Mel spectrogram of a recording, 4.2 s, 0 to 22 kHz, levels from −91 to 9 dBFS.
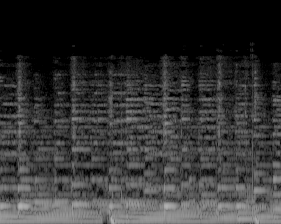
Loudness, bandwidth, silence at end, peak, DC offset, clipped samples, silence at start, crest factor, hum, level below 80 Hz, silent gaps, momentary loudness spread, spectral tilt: -32 LUFS; 8.2 kHz; 0 s; -14 dBFS; under 0.1%; under 0.1%; 0 s; 16 dB; none; -38 dBFS; none; 5 LU; -7 dB/octave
